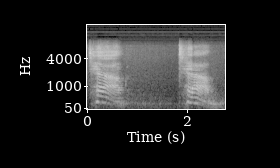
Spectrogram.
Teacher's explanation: The first T in tab is aspirated. That's what the little h, the superscript h means.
